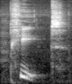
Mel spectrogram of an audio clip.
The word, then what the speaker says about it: Pete: Pete. So capital P. E-T. Pete. That silent E on the end makes that E say E.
